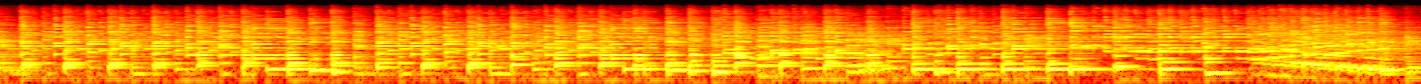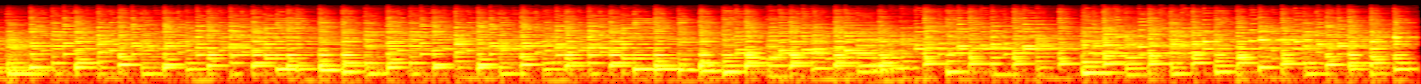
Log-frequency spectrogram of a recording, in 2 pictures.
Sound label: Saloon Piano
